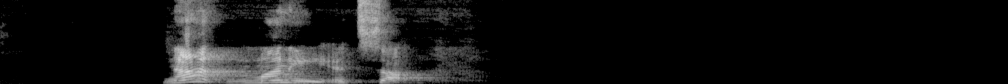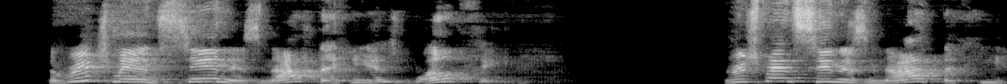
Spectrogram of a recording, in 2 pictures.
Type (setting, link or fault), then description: setting, large echoing room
